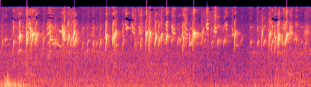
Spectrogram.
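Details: Mating-readiness betbeta calls of the European goldfinch, aimed at coaxing a male to sing: bright clipped chirps in groups of two to four, repeated steadily with short gaps, plus a low thud at the very start.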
